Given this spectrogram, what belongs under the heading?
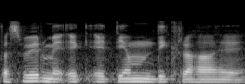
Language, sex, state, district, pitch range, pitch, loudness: Hindi, male, Arunachal Pradesh, Lower Dibang Valley, 115-135 Hz, 125 Hz, -16 LUFS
